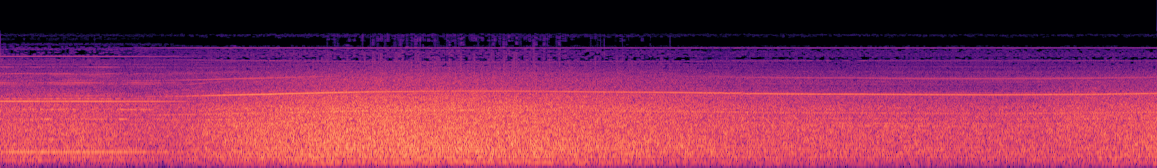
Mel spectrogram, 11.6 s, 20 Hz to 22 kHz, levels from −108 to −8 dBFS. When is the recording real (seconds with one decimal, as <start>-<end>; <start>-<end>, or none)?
0.0-7.0; 7.5-11.6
